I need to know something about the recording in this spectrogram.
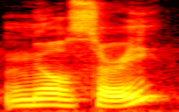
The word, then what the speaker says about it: Milcery: So it looks like Milcery is the correct pronunciation.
